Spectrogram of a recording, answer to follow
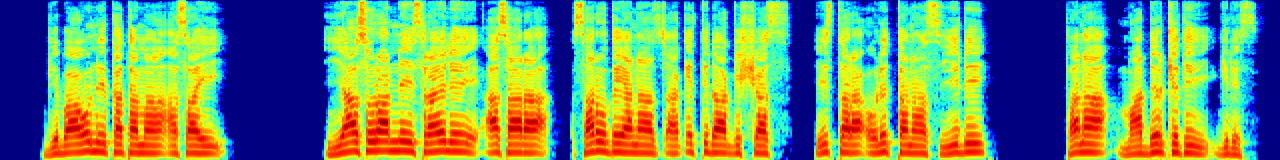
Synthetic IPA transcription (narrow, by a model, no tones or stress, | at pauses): ɡɛbaːonɛkɐt̪ɐmaɐsɐj | jaːsɔɾɐnːɛɪsɾaːɛlɛɐsaːɾɐ | sɐɾɔd̪ɛjɐnaːst͡ʃʼaːkʼɛt̪ːɪd̪aːɡɪʃːɐs | ɪst̪ːɐɾɐʔɔlɛt̪ːɐnaːsjiːd̪ɪ | t̪ɐnɐmaːd̪ːɛɾkːɛt̪ɪɡɪd̪ɛs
